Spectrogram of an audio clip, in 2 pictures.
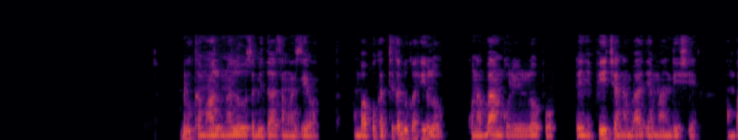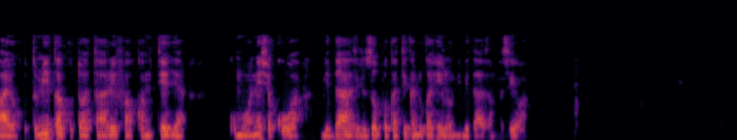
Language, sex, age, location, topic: Swahili, male, 18-24, Dar es Salaam, finance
